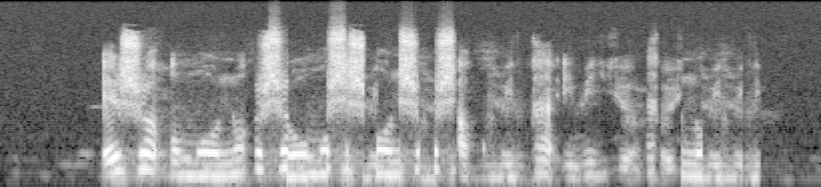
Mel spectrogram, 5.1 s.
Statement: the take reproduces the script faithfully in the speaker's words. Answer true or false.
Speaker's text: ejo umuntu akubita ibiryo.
false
